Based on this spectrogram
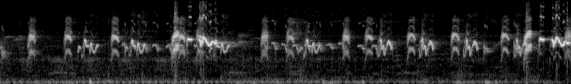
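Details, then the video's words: Energetic sooty-headed bulbul song used to provoke rival bulbuls into singing: short bubbly, chirping phrases repeated about every half second, with a faint low hum underneath. "Suara Burung KUTILANG GACOR Memancing Lawan Kutilang Lain Emosi Ikut Gacor"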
